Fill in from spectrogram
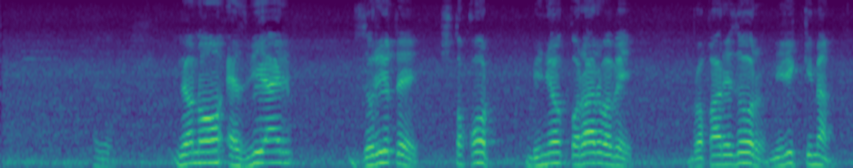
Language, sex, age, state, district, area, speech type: Assamese, male, 60+, Assam, Nalbari, rural, read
